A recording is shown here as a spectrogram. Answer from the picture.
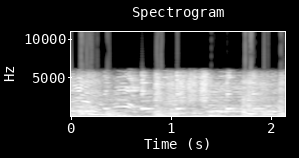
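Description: A Junkanoo band playing in the street: a driving rhythm of drums and cowbells under held horn notes.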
